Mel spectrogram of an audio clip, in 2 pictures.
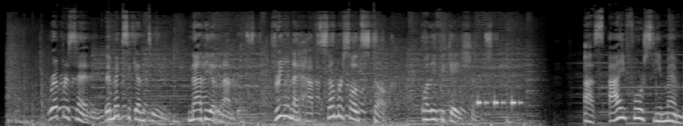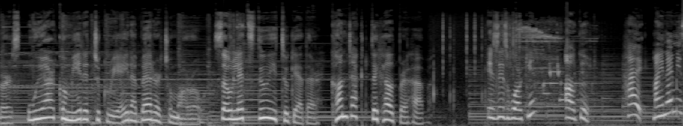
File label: English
